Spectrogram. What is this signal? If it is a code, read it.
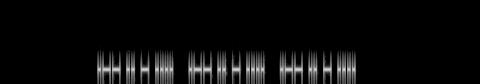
Morse code, heard as a keyed tone, about 48 wpm, 700 Hz. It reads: WITH WITH WITH
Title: Top 300 Words Repeated 50wpm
